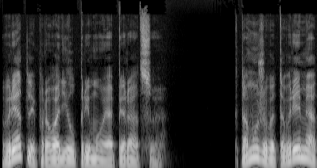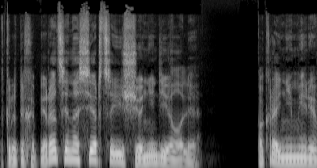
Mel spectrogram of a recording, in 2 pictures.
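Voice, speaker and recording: A man reading a first-person audiobook in a measured storytelling manner. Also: lowish voice, warm tone, no room sound, studio quality. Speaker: audiobook narrator. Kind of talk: scripted first-person narration.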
